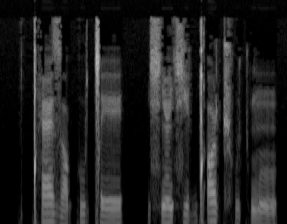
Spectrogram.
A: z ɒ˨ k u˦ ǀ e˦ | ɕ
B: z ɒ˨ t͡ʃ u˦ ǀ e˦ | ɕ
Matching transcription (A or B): A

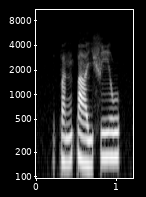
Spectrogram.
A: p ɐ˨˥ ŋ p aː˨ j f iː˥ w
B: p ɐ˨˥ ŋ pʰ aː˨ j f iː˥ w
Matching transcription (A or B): A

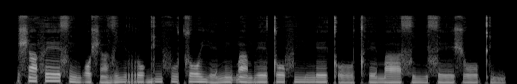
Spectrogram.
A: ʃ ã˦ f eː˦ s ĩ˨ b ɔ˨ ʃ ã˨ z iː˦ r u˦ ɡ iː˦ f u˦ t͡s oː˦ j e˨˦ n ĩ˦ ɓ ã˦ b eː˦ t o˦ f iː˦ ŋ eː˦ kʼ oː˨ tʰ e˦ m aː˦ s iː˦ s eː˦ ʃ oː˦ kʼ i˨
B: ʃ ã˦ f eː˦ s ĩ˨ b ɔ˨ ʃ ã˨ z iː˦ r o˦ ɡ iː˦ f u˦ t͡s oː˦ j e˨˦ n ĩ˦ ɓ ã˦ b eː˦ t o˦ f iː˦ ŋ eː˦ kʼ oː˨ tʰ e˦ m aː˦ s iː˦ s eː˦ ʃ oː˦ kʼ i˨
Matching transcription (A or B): B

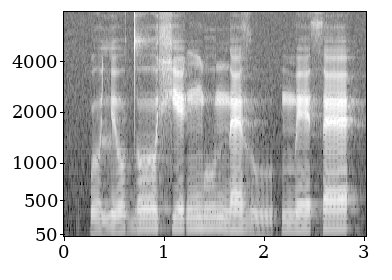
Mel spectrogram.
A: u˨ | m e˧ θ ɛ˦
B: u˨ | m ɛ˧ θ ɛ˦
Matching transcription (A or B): A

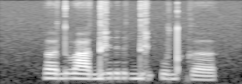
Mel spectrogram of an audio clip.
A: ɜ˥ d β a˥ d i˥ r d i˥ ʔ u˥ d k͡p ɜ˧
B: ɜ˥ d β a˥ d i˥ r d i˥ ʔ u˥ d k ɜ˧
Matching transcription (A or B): B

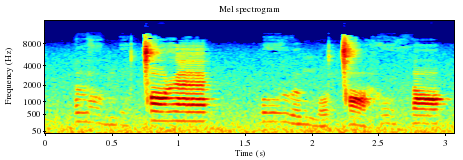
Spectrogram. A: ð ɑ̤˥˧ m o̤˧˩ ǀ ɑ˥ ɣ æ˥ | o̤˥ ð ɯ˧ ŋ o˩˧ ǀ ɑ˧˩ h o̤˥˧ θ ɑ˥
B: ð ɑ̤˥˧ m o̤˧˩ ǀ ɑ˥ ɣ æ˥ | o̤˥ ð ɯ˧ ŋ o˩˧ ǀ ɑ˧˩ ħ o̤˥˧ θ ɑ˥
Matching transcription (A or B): A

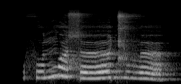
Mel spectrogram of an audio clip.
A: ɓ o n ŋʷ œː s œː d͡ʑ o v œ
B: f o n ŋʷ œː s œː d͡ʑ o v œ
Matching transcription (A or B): B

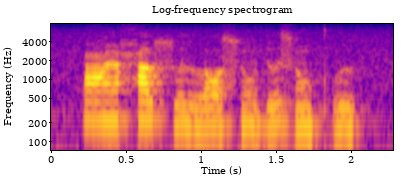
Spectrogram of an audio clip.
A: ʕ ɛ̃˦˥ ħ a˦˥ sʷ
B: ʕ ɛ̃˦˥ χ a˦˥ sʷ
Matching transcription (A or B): A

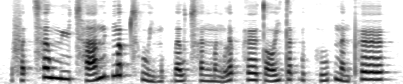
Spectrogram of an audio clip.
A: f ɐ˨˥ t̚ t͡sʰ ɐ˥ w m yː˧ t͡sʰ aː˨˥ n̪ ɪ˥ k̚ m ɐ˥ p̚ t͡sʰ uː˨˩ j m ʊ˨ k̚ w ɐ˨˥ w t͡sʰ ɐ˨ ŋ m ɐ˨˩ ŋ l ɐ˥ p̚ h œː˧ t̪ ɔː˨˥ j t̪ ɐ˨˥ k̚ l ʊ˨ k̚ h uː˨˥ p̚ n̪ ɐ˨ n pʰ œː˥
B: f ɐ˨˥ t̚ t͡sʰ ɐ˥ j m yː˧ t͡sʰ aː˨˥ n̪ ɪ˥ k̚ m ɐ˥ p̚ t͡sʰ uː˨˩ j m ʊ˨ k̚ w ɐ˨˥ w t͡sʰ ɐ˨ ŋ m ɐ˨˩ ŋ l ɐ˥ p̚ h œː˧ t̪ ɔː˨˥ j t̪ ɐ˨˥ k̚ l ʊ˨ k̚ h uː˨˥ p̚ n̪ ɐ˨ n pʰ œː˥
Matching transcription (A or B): A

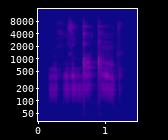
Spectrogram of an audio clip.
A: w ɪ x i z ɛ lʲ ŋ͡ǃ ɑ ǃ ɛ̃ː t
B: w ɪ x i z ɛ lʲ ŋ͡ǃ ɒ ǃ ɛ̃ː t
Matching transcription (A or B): B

